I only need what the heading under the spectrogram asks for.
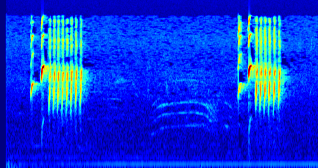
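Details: Wild-caught European goldfinch singing: two short, identical bursts of fast, bright, buzzy twittering notes about two seconds apart, with a low steady hum underneath.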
